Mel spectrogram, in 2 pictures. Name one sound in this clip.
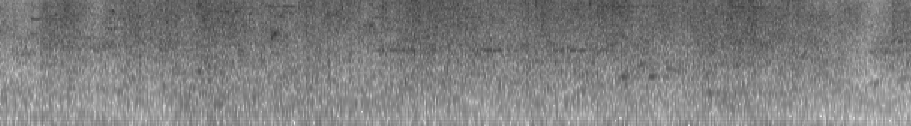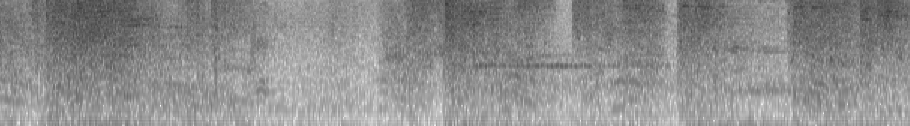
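Spell effects whoosh and blast during a fight.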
